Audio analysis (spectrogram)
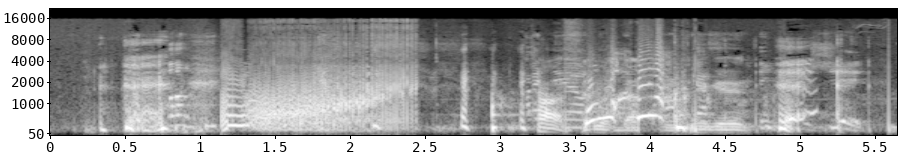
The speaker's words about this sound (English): I'm about to fart in my mic. You keep talking.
